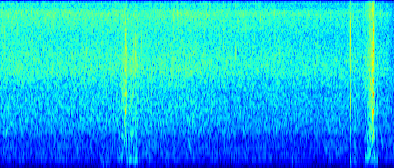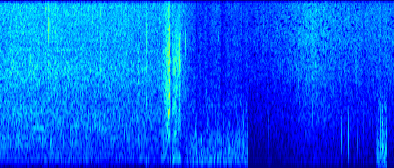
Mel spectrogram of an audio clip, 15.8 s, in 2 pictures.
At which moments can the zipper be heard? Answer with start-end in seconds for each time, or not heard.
2.1-3.5, 7.0-7.5, 10.8-11.6.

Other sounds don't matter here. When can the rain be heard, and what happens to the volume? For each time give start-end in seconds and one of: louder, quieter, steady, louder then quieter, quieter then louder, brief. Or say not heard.
0.0-15.7 quieter.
